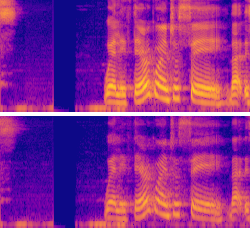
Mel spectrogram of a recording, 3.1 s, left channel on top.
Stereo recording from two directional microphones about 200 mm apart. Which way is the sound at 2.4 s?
50° left (ahead or behind).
